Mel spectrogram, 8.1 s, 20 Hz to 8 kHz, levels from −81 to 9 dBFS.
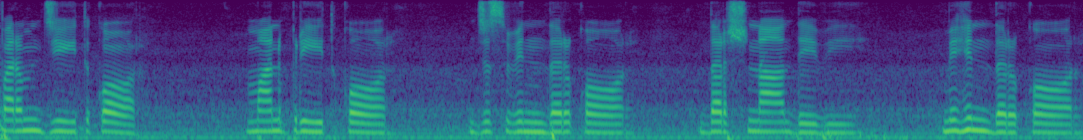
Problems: background sounds at intervals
